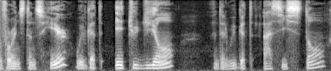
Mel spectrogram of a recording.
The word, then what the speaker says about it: étudiant: Okay, A-N-T, étudiant. Okay, but then for the feminine form, elle est étudiante. Okay, t. Okay, you don't really insist on the e, but you insist quite much on the t.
